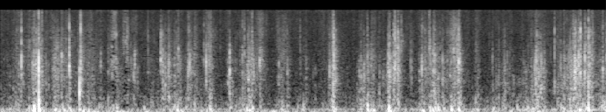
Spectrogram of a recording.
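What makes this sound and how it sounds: A tall white cylindrical pack of cotton pads wrapped in thin plastic film is held up near the microphone while fingertips squeeze and scratch the wrap. The result is a quiet, continuous stream of bright crinkling and crackling bursts with a steady low hum underneath.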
